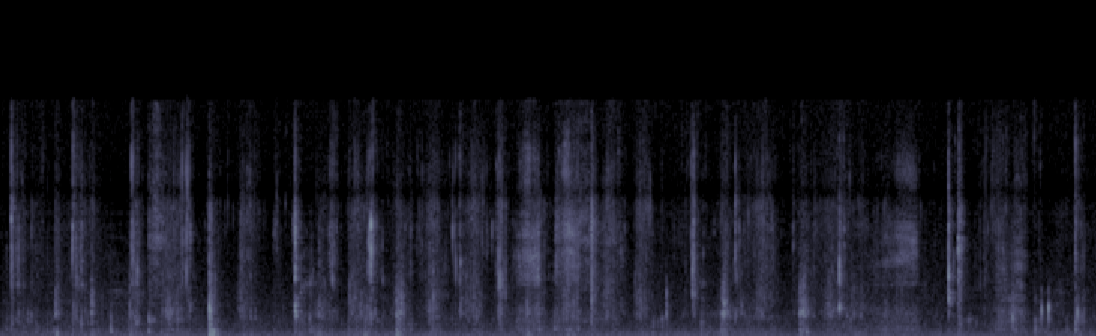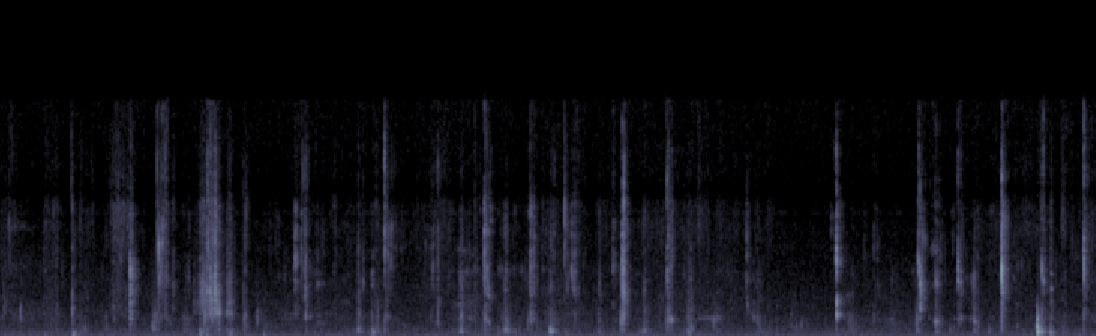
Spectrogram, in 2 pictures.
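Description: Close-up eating sounds of rice with milk curry eaten by hand: wet chewing and mouth smacks in many short, irregular clicks.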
